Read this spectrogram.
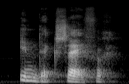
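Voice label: "indexcijfer", Dutch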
